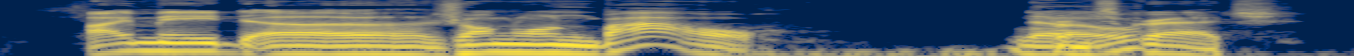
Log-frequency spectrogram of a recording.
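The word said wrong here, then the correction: xiaolongbao: How do you say that? Zhao Long Bao? – No. – Zhao? – Xiao. – Xiao Long Bao.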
